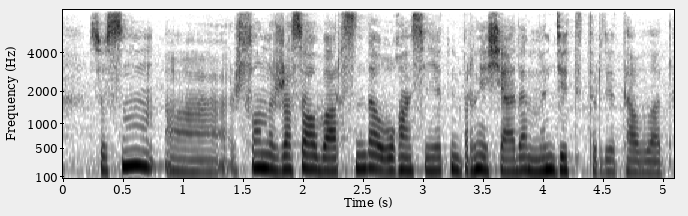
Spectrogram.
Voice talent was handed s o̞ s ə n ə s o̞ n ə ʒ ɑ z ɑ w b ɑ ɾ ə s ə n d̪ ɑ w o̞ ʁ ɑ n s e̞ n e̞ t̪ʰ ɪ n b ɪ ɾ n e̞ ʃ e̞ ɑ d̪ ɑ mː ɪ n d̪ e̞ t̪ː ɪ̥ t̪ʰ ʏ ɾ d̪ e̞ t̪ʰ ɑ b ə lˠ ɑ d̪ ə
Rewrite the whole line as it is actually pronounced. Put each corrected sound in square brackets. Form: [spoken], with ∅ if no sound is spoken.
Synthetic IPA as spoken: s o̞ s ə n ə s o̞ n ə ʒ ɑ [s] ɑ w b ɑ ɾ ə s ə n d̪ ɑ w o̞ ʁ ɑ n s e̞ n e̞ [t̪] ɪ n b ɪ ɾ n e̞ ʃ e̞ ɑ d̪ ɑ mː ɪ n d̪ e̞ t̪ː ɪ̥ t̪ʰ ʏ ɾ d̪ e̞ t̪ʰ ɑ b ə lˠ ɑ d̪ ə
